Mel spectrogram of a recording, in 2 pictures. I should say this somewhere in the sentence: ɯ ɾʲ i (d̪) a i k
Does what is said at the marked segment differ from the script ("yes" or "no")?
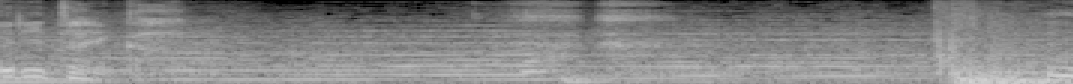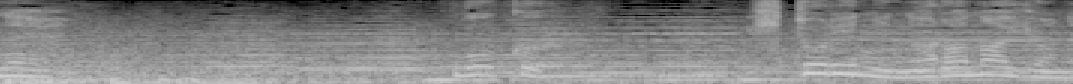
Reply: yes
